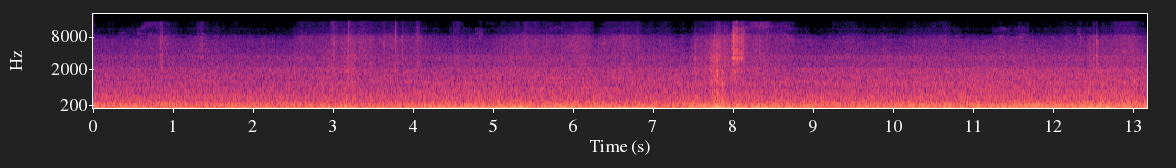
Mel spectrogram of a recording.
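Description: Car cabin noise heard from inside a moving car: a steady low rumble of engine and road. There is a short louder noise about eight seconds in.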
